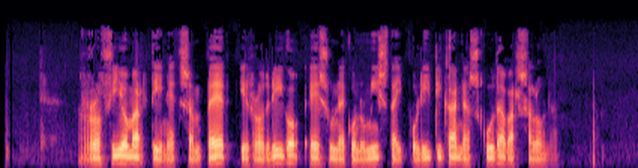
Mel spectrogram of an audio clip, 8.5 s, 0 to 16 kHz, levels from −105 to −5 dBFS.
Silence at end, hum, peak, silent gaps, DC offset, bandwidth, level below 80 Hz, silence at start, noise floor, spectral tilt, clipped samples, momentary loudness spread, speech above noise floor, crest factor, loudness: 1.2 s; none; -2 dBFS; none; under 0.1%; 9 kHz; -52 dBFS; 1.05 s; -70 dBFS; -6.5 dB/octave; under 0.1%; 10 LU; 47 dB; 22 dB; -23 LUFS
